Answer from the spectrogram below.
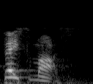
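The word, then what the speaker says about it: seismos (σεισμός): In the Greek, it is it's pronounced seismos. It's when we think about seismos, it's used. We get our English word seismic from this word.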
